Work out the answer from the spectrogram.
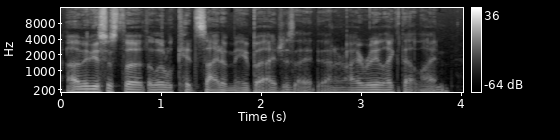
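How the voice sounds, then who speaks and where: Deep-voiced man rambling casually. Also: flat delivery, quick pace, gravelly, dark tone, dry recording. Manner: rambling and chatty, frequent chuckles, "um" and "uh". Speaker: YouTube creator. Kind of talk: casual monologue to camera.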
